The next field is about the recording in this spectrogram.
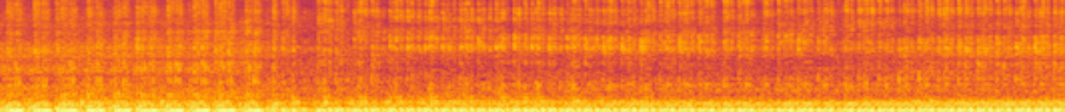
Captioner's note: car running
